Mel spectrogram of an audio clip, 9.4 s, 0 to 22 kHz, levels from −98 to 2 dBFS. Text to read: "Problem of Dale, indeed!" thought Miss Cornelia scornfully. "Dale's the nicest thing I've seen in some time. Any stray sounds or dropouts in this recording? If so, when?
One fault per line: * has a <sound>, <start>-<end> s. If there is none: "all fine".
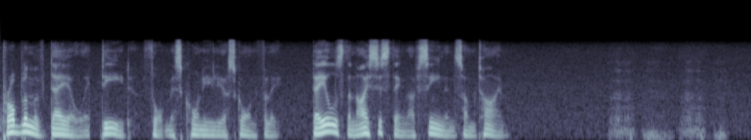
* has a dropout, 1.1-1.3 s
* has a breath, 7.6-9.1 s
